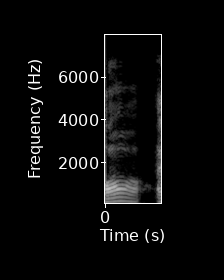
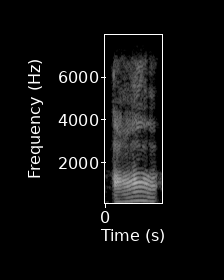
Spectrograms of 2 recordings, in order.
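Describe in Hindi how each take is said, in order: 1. स्वर गोल होंठों से बोला जाता है। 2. स्वर खुला होता है, गोल किए बिना बोला जाता है। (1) "गोल करके बोलना है" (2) "ऐसा नहीं बोलना है"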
